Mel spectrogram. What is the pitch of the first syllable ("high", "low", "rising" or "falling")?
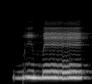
high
